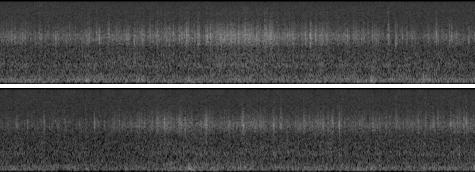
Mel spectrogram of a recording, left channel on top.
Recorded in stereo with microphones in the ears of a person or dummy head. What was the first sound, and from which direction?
Only background noise.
